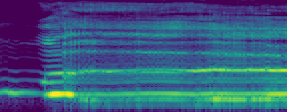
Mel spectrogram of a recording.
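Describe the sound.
A voice imitates a Keurig coffee machine percolating as the coffee comes out: a short blip, then a steady, buzzy, nasal drone held at one pitch for about two seconds, with no other talking.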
